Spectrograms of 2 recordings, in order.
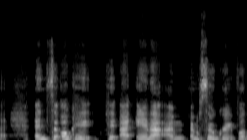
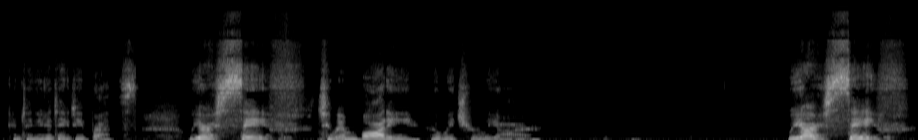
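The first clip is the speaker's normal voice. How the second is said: soft, calm breathing guidance that fades toward a whisper; guided meditation; 3 dB quieter than usual. Acted.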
